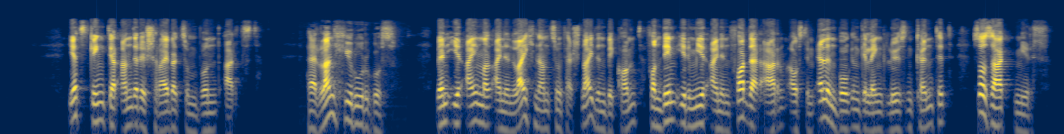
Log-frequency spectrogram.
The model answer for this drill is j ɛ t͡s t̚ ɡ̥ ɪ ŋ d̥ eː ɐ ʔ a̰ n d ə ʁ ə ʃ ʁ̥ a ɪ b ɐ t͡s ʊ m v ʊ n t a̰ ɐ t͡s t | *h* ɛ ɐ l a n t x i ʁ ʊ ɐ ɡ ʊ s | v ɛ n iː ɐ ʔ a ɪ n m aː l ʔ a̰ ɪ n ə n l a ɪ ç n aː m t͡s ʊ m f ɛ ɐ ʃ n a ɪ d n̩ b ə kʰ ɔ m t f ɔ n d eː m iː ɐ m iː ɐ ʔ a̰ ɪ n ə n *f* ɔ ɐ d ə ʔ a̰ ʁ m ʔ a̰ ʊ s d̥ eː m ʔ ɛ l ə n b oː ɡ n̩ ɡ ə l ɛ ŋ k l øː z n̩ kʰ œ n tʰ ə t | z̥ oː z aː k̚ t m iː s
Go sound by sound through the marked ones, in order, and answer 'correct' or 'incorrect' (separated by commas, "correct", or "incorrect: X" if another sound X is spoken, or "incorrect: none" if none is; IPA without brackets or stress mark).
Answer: correct, correct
